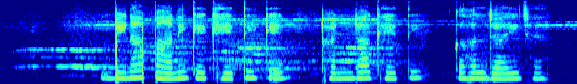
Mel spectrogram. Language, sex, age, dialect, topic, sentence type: Maithili, female, 18-24, Eastern / Thethi, agriculture, statement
